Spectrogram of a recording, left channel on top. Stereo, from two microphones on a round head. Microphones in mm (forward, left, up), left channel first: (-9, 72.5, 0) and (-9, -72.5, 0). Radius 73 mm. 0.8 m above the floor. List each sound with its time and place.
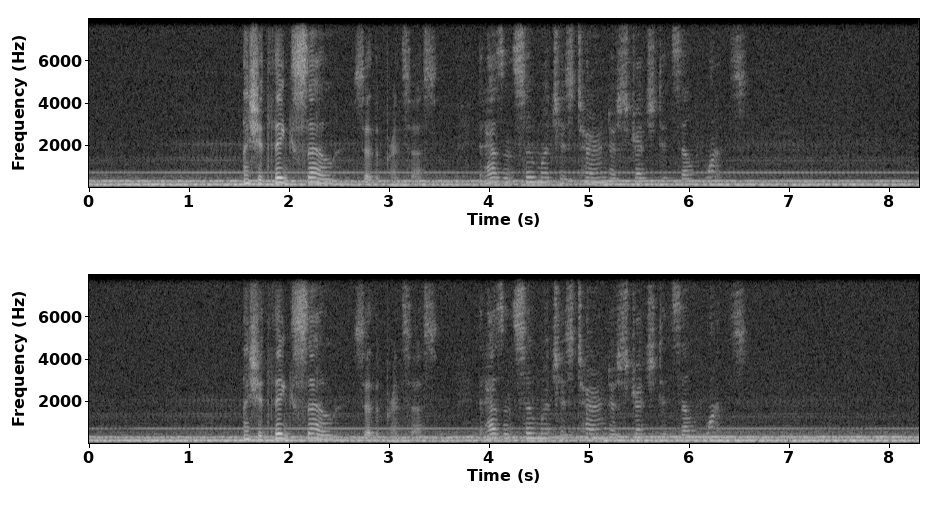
1.6 s a man speaking: 30° left (ahead or behind), 0.7 m; by 6.6 s 10° left (ahead or behind), 5 m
